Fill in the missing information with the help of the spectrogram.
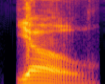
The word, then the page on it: yogh: American English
